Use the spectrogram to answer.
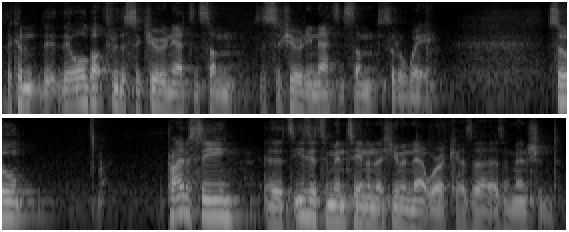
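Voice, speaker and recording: A man who grew up in South Africa giving a meetup pitch talk, halting, with frequent fillers and restarts. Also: a little mellow. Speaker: startup founder presenting. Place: event venue.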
